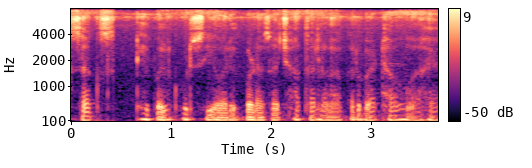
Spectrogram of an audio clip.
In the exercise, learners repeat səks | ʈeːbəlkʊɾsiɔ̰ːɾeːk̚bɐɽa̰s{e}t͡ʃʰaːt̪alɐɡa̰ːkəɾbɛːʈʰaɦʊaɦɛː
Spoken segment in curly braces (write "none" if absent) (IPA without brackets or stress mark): a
